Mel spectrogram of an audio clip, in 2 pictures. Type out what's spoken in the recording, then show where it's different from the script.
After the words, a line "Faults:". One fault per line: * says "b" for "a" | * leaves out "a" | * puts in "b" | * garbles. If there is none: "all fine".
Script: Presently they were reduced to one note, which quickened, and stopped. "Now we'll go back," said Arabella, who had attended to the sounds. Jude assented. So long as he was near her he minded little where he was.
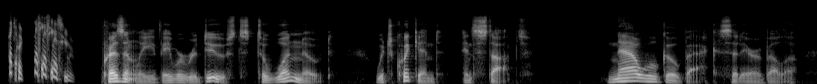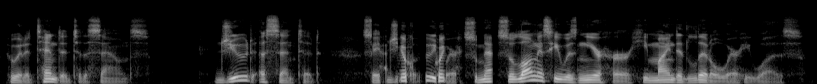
Presently they were reduced to one note, which quickened, and stopped. "Now we'll go back," said Arabella, who had attended to the sounds. Jude assented. [garbled] So long as he was near her he minded little where he was.
Faults:
* garbles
